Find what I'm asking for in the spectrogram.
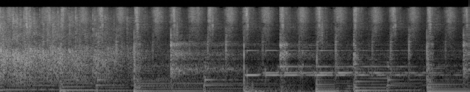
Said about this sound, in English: And let's have another round of applause for our amazing, thank esteemed panelists.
